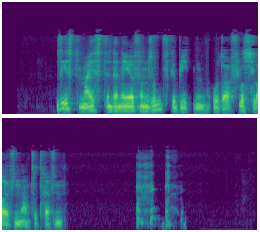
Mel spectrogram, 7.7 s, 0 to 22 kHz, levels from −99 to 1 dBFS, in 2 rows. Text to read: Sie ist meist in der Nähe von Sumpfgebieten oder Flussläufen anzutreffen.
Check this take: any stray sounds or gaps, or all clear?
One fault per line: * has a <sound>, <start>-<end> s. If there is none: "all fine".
* has a cough, 5.8-6.6 s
